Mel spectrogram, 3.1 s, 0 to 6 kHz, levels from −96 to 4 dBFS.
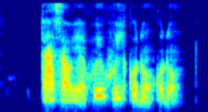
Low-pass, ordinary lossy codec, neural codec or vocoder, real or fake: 5.4 kHz; AAC, 24 kbps; none; real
